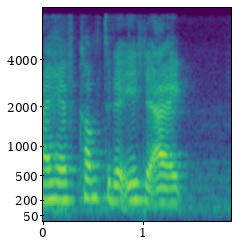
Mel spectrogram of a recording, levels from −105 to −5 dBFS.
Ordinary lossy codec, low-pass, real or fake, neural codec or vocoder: none; 7.2 kHz; real; none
